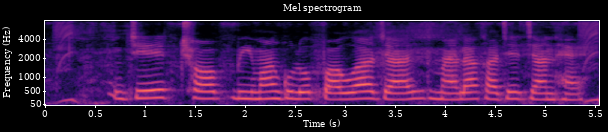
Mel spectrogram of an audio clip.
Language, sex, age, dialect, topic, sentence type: Bengali, female, 18-24, Jharkhandi, banking, statement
